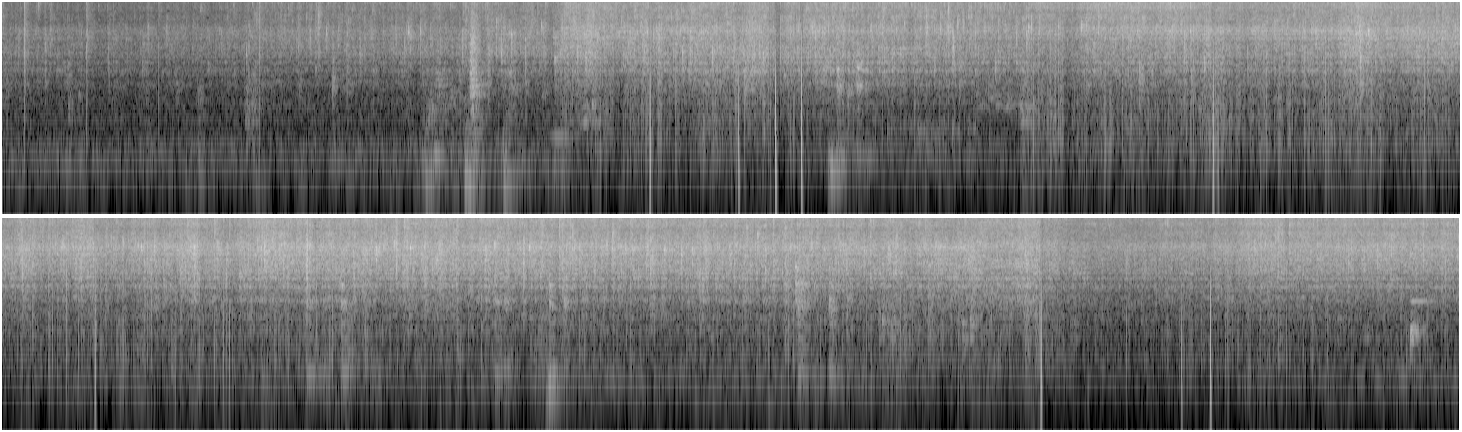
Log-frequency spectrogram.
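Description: Vegetables sizzling as they fry in hot oil in a wok, growing louder over the first few seconds. Occasional sharp clicks and knocks of utensils against the pan.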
